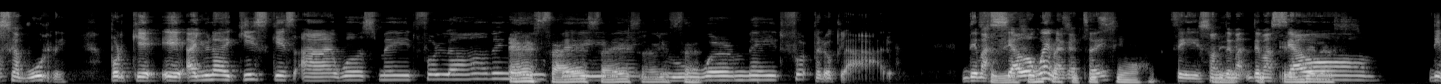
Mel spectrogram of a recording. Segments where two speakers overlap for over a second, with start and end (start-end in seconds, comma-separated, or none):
5.0-7.0, 9.8-11.2, 12.1-13.7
